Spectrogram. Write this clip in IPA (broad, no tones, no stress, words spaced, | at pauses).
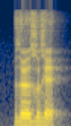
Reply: ðœə̯ɣɵɣɛ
